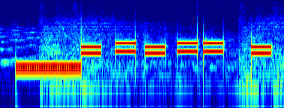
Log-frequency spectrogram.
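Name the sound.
telephone number being dialed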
